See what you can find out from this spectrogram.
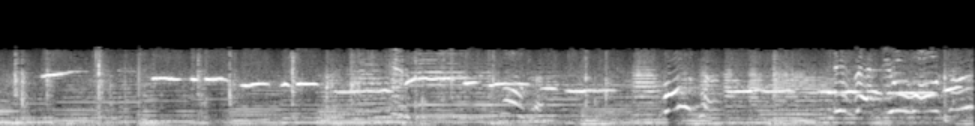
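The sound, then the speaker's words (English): Walter, played by Dane Clark in Life Ends at Midnight, whistles a melodic tune, the pitched notes gliding and sliding over a busy, steady background of other sounds, clear throughout. “You still remember my whistle, eh?”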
